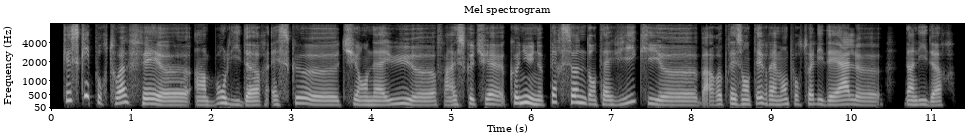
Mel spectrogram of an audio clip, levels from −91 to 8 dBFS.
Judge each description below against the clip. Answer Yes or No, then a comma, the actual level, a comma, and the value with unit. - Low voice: No, medium, 155 Hz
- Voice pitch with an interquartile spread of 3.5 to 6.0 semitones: Yes, average, 4.1 semitones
